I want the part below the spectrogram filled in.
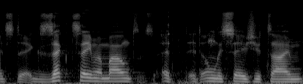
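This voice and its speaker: A fairly quick-paced man's voice with a fairly high pitch. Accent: Dutch. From Netherlands. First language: Dutch. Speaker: gaming YouTuber. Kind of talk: gameplay commentary tutorial. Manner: flat, unemotional.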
